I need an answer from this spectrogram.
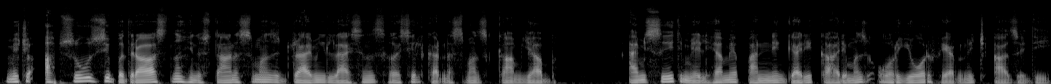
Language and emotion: Kashmiri, sad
